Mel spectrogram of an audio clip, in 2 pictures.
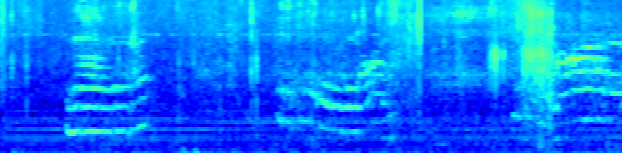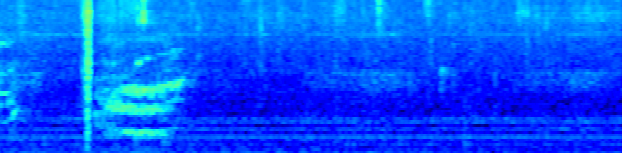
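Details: A litter of fostered kittens born in early October, indoors with their mother while nursing and playing; four high, bending mews come roughly every one and a half seconds, with soft rustling and light taps between them.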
